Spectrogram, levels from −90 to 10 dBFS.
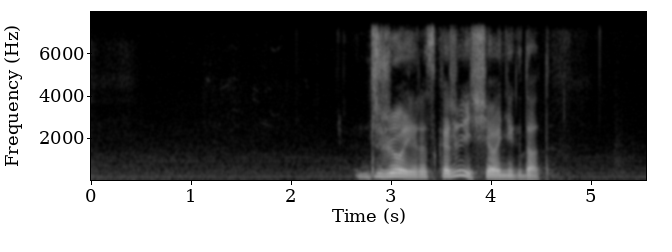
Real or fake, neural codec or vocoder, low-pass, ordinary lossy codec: real; none; 7.2 kHz; none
